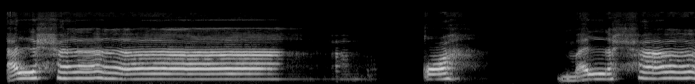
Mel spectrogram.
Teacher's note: الحاقہ جو ہے یہاں پر مد لازم ہو رہی ہے، اس کو 3 الف کے برابر یا 3 سے 4 الف کے برابر بھی اس کو کھینچ سکتے ہیں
